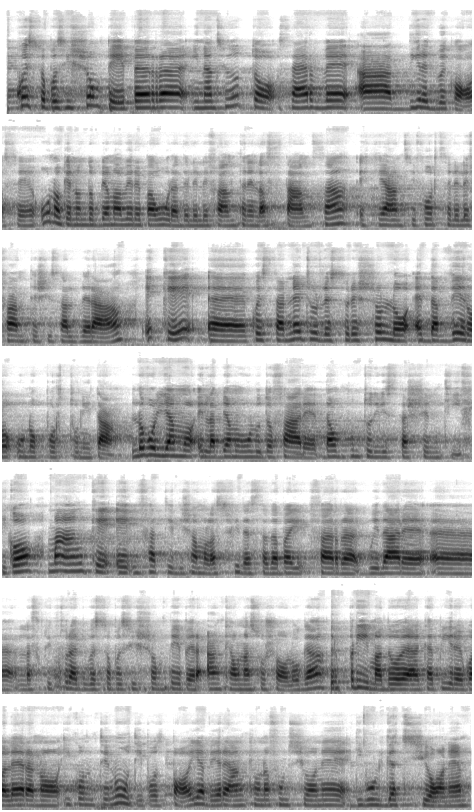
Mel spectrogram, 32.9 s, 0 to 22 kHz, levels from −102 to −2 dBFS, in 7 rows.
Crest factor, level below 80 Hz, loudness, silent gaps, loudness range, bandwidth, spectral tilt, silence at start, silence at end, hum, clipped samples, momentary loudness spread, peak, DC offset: 18 dB; -62 dBFS; -19 LUFS; none; 4 LU; 9 kHz; -6 dB/octave; 0.05 s; 0 s; none; under 0.1%; 13 LU; 0 dBFS; under 0.1%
